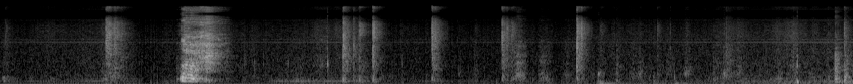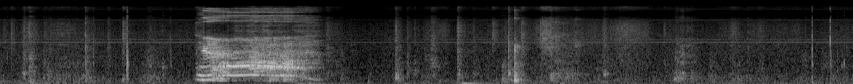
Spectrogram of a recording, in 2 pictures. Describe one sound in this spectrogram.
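Cloth rustles and flaps as a shirt is shaken and pulled on and off.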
